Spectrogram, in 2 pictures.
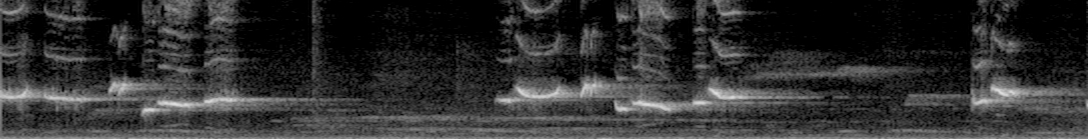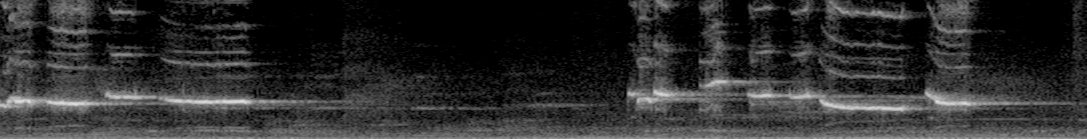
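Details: Orange-headed thrush song used to lure other thrushes: four bursts of loud, clear whistled phrases with falling slurs, separated by silent gaps of about one to two seconds.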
